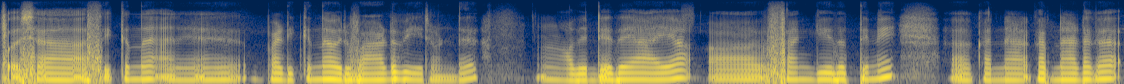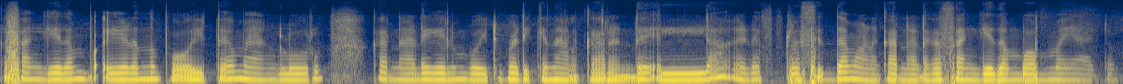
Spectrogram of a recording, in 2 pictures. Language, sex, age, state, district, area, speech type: Malayalam, female, 30-45, Kerala, Kasaragod, rural, spontaneous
